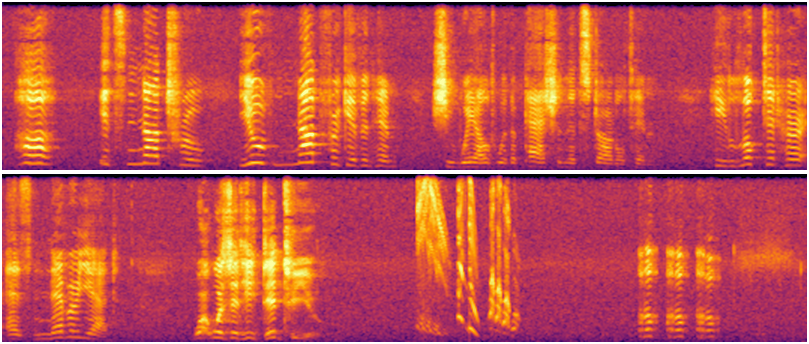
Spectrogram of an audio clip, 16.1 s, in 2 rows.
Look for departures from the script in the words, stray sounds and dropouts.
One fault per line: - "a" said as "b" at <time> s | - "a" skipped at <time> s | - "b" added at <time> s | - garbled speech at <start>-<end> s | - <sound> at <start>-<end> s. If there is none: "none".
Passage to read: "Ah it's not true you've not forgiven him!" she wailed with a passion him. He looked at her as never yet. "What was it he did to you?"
- "that startled" added at 5.7 s
- chirp at 12.2-13.2 s
- laugh at 14.4-15.2 s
